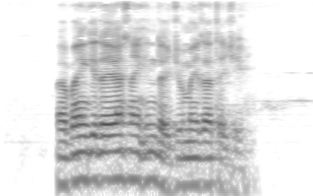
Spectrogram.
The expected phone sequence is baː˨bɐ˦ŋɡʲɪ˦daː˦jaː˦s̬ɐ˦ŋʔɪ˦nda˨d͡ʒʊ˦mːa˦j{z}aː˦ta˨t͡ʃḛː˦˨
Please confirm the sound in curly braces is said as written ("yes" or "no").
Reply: yes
